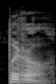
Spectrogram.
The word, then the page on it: pwro: Apatani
